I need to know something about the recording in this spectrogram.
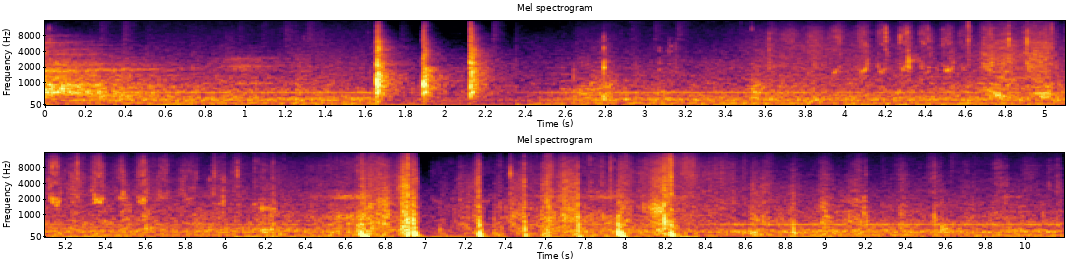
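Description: Room tone with a steady electrical hum, broken by a few sharp clicks and knocks, in a cluster about two seconds in and again around seven to eight seconds in.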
